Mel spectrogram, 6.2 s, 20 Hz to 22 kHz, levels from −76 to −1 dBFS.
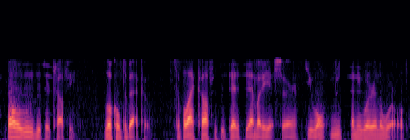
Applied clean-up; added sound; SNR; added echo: neural separator model SepFormer WHAMR!.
